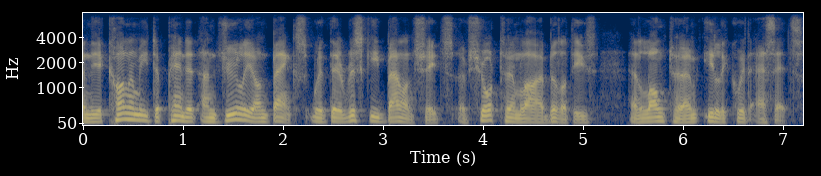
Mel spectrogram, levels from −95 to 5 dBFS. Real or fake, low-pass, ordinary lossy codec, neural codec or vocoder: real; 7.2 kHz; Opus, 32 kbps; none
